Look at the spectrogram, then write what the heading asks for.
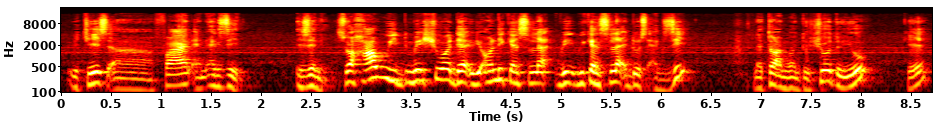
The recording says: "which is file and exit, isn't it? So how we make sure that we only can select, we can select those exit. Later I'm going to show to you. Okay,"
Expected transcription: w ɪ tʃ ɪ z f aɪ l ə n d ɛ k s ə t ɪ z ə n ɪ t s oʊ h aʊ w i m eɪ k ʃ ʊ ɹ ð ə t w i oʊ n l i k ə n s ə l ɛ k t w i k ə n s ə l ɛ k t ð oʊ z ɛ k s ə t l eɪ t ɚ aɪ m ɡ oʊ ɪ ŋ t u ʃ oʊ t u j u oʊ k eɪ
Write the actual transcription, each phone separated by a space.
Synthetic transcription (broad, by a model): w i tʃ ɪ s f aɪ l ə n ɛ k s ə t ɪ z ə n ɪ t s oʊ h aʊ w i m eɪ k ʃ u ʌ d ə t w i oʊ n l i k ə n s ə l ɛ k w w i k ə n s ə l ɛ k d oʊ s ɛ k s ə t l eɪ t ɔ aɪ m ɡ oʊ ɪ ŋ t u ʃ oʊ t u j u oʊ k eɪ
